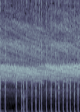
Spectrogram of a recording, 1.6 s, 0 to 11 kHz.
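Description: A 252-shot fireworks cake fires in a rapid, steady string of deep thumps, roughly a dozen sharp pops per second blending into a continuous loud drumming over a constant hiss.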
